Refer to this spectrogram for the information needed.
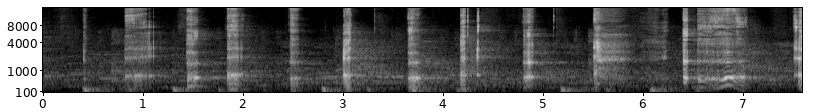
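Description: A rapid series of about a dozen short, voiced burps with music in the background.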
